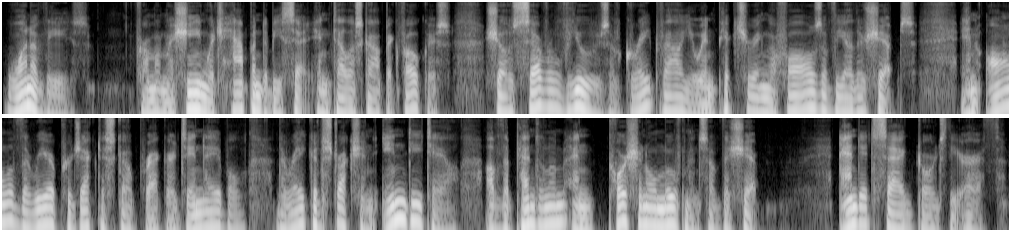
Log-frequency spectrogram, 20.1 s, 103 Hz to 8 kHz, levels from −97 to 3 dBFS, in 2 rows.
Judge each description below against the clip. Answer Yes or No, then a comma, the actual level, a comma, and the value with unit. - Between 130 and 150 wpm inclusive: No, average, 165 wpm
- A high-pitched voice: No, low, 100 Hz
